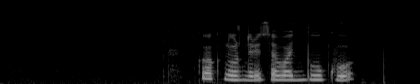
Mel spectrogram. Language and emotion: Russian, sad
